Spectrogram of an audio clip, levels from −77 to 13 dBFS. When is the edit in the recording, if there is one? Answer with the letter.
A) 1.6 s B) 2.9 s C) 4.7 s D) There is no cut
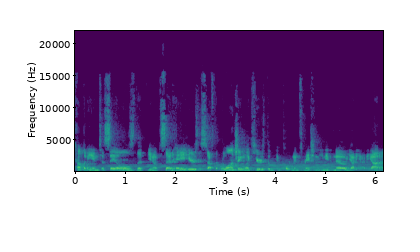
D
